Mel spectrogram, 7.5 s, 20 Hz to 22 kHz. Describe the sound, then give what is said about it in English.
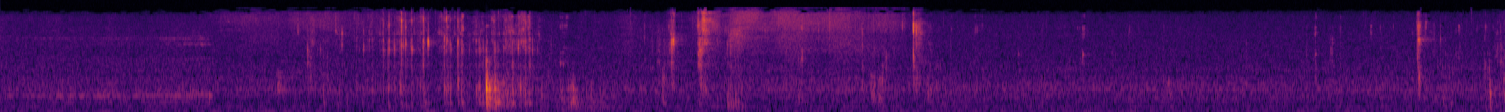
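Quiet sips of a 114-proof, cask-strength spirit: a few short wet slurps and mouth clicks clustered in the middle, then soft lip and tongue sounds fading into near silence, with no talking. “Hold on, I'm taking another sip.”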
